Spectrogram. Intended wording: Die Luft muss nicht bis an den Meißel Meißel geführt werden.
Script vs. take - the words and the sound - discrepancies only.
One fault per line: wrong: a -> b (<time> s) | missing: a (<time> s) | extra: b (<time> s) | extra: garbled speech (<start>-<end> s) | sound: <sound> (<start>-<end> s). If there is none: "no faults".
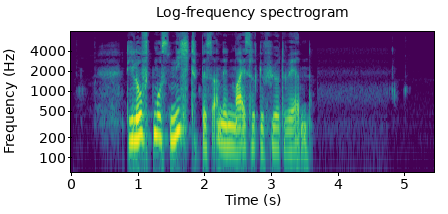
missing: Meißel (2.8 s)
